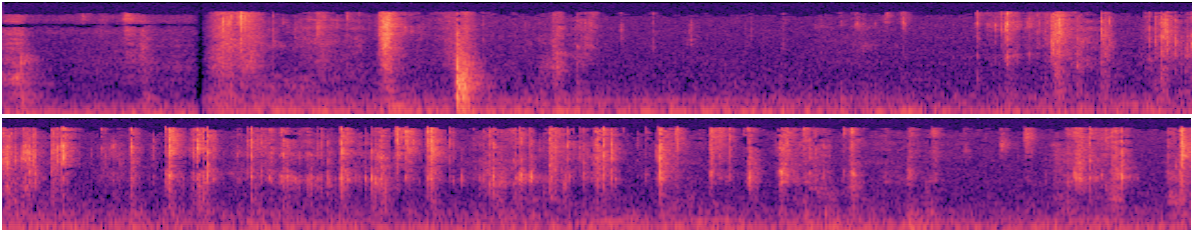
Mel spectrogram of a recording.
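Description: Paper crinkles and rustles close by.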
